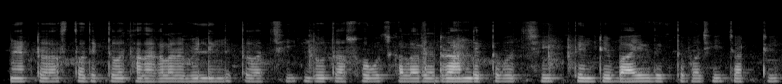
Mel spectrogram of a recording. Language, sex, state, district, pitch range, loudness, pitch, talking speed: Bengali, male, West Bengal, Malda, 140-145 Hz, -27 LUFS, 145 Hz, 160 wpm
